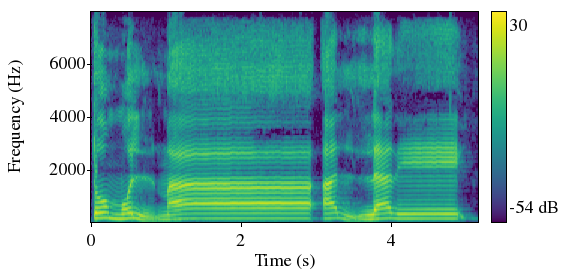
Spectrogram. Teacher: دیکھیں مد لام میم کے اوپر ہے تو ہم نے میم کو لمبا کر کے پڑھنا ہے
